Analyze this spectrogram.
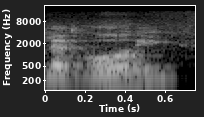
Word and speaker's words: Letwory: almost had it right my name it's shocking let Wally and I think I heard something like that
